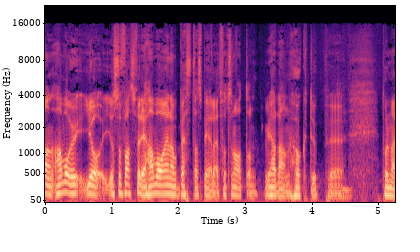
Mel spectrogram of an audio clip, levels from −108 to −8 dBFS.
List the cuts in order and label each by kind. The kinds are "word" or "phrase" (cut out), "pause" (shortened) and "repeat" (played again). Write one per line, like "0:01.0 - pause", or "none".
0:02.0 - word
